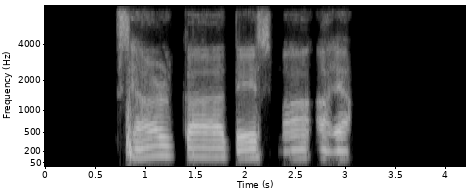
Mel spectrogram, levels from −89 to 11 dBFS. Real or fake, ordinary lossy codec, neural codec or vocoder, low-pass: real; Opus, 16 kbps; none; 7.2 kHz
